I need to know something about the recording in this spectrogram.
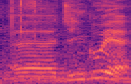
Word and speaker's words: dziękuję: Dziękuję.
